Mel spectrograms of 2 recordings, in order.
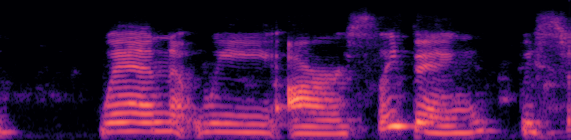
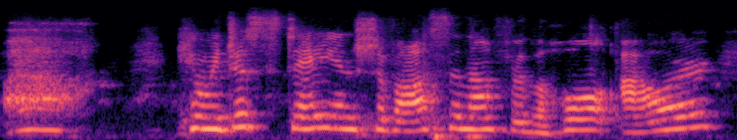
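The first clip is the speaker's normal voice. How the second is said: higher-pitched imitation of a wistful yoga student; sigh, then plead lightly in a raised voice; mock pleading; 5 semitones higher, 3 dB louder than usual. Voicing yoga students' wistful request.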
